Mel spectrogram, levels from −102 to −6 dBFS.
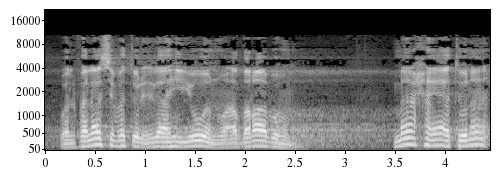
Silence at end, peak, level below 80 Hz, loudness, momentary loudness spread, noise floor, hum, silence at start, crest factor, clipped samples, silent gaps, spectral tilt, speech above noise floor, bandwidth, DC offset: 0 s; 0 dBFS; -54 dBFS; -17 LUFS; 19 LU; -39 dBFS; none; 0.15 s; 18 dB; under 0.1%; none; -4.5 dB/octave; 22 dB; 11 kHz; under 0.1%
